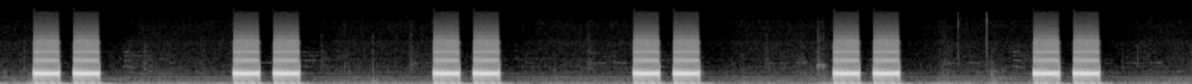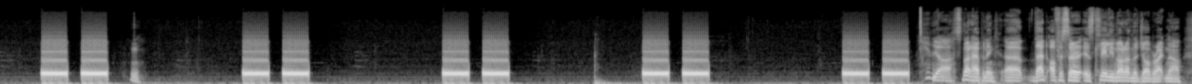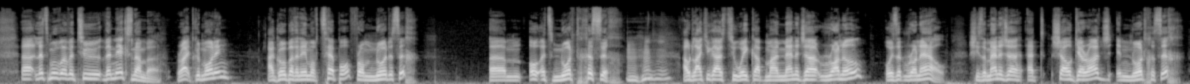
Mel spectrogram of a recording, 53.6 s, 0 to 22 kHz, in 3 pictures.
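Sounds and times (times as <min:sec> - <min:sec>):
telephone ringback tone on an outgoing call: 0:00.5 - 0:01.6, 0:03.5 - 0:04.7, 0:06.5 - 0:07.6, 0:09.0 - 0:10.6, 0:12.5 - 0:13.6, 0:15.5 - 0:16.6, 0:18.5 - 0:19.6, 0:21.5 - 0:22.6, 0:24.5 - 0:25.6, 0:27.5 - 0:28.6, 0:30.5 - 0:31.6
speech: 0:31.8 - 0:42.1, 0:43.1 - 0:53.5.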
